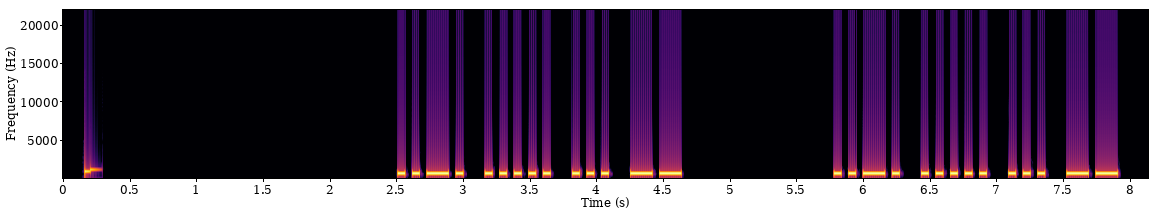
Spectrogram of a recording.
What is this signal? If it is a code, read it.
Morse code, heard as a keyed tone, about 22 wpm, 700 Hz. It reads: F5SM F5SM
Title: DXCC-100 Call Signs - 4 Characters - Repeated 2x - 22wpm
